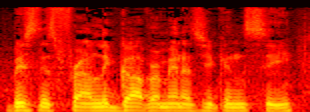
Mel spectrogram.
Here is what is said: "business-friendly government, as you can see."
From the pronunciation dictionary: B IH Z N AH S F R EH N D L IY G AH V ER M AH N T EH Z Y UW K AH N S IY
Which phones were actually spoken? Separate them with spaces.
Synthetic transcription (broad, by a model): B IH Z N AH S F R EH N D L IY G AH V ER M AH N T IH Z Y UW K AH N S IY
